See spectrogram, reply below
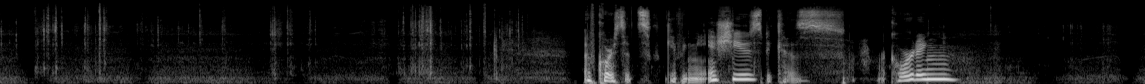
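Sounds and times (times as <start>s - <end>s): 
parchment paper crinkling and rustling: 0.0s - 5.5s, 9.9s - 11.3s
speech: 6.0s - 9.7s.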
